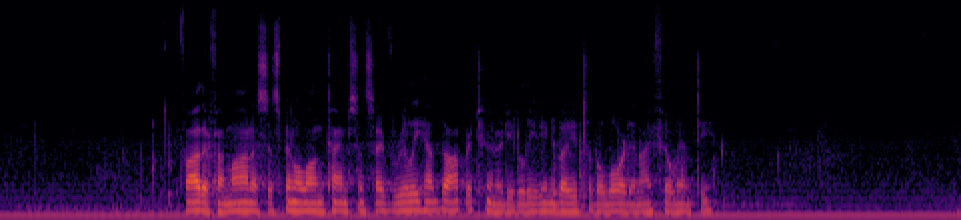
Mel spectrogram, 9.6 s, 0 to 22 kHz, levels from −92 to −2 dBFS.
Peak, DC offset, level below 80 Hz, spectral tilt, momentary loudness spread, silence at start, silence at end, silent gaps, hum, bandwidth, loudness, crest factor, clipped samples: -26 dBFS; under 0.1%; -58 dBFS; -7 dB/octave; 20 LU; 0 s; 0 s; none; 60 Hz at -60 dBFS; over 20 kHz; -45 LUFS; 20 dB; under 0.1%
